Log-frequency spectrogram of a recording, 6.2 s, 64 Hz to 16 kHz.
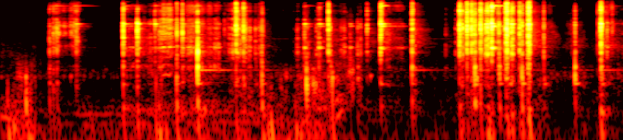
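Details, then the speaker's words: Torque converter removed from a 2011 BMW E91 diesel 6HP21 automatic, after oil drained out with metal shavings. It gives loose metallic clinks and jangles as it is shaken because the internals and bushing move freely, so the converter is scrap. "В общем, это всё внутренности ходит, ребят. Ну, этот бублик уже непригодный, так что кому нужны маракасы, могут обращаться."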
